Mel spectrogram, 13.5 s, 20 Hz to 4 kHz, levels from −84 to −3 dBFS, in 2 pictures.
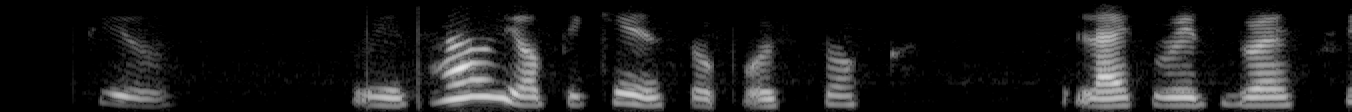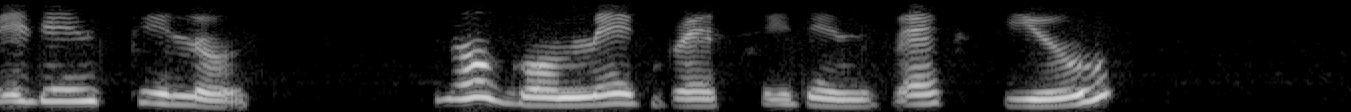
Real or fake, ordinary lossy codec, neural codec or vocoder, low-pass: real; none; none; 3.6 kHz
